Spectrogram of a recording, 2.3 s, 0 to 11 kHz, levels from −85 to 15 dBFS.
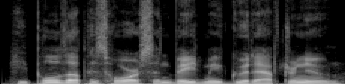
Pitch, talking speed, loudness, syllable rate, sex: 110 Hz, 260 wpm, -16 LUFS, 6.4 syllables/s, male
